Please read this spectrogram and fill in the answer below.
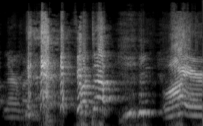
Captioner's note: laughing loudly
